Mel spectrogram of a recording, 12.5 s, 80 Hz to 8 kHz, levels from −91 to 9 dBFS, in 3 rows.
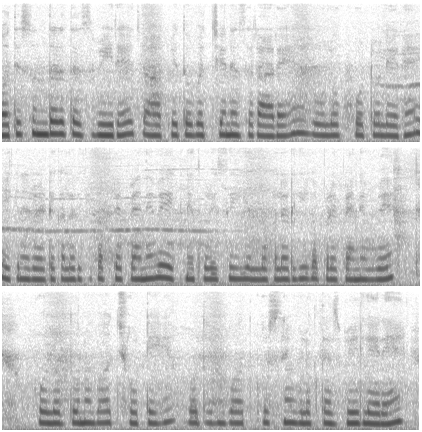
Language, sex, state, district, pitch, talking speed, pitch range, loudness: Hindi, female, Bihar, Supaul, 230 Hz, 265 wpm, 225-235 Hz, -31 LUFS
